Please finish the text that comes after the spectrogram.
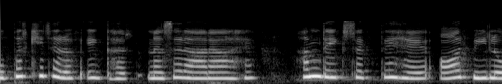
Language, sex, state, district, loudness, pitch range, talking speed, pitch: Hindi, female, Uttar Pradesh, Jyotiba Phule Nagar, -15 LUFS, 280-330 Hz, 200 wpm, 295 Hz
